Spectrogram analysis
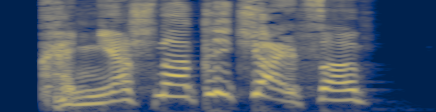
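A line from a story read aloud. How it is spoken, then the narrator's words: Barked harshly. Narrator (Russian): рявкнула тетя Глаша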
